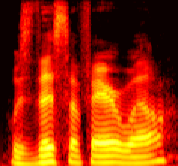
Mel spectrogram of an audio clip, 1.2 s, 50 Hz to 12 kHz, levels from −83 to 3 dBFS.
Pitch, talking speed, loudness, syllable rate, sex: 130 Hz, 200 wpm, -15 LUFS, 5.2 syllables/s, male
